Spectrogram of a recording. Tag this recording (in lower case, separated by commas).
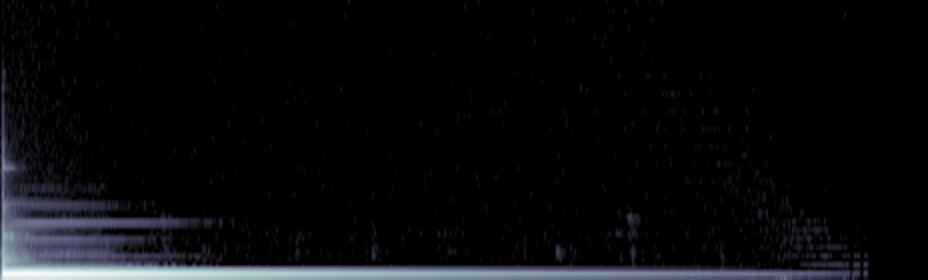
musical instrument, music, keyboard (musical)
